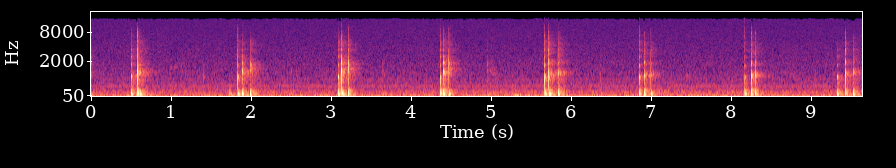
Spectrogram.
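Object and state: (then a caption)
Metal jar lid. Fingernails tap and scratch on the black metal screw lid of a full glass honey jar, producing eight short bursts of dull clicking about every 1.3 seconds. Each burst is a quick, low-heavy click that dies away almost at once, over a quiet background with a faint steady hum.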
